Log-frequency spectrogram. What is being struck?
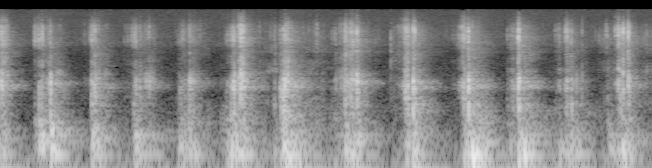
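Pumpkin flesh scraped with a curette.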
